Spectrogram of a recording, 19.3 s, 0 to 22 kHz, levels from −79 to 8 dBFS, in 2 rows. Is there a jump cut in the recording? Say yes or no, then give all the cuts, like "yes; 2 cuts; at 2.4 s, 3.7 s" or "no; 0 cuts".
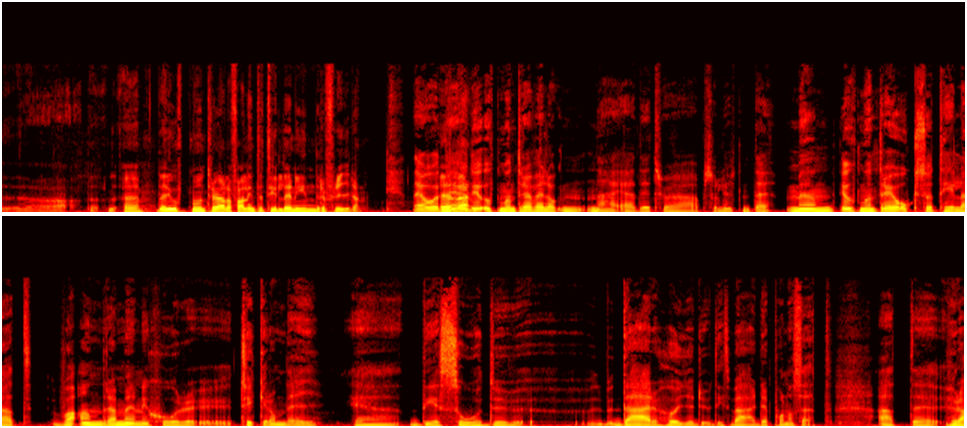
yes; 1 cut; at 8.3 s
